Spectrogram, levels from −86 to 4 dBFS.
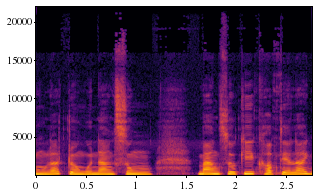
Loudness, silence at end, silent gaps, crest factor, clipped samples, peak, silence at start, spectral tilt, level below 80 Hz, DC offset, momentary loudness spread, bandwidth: -16 LUFS; 0 s; none; 16 dB; under 0.1%; 0 dBFS; 0 s; -6 dB/octave; -64 dBFS; under 0.1%; 7 LU; 18 kHz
